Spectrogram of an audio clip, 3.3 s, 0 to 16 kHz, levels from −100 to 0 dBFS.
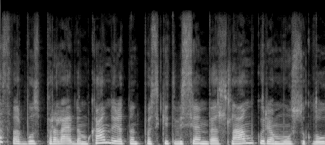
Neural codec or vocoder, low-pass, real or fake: vocoder, 48 kHz, 128 mel bands, Vocos; 14.4 kHz; fake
